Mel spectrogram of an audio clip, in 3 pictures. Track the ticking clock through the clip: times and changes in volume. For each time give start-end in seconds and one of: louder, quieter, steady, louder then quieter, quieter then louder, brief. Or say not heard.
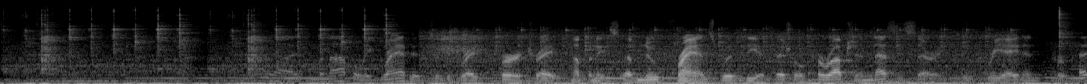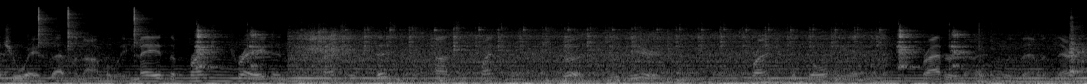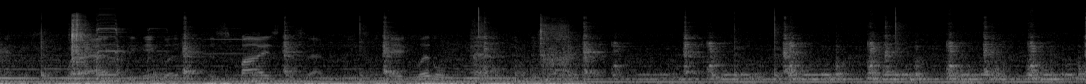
0.0-32.5 steady.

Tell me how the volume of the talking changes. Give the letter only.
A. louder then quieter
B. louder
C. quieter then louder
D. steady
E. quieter
E.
